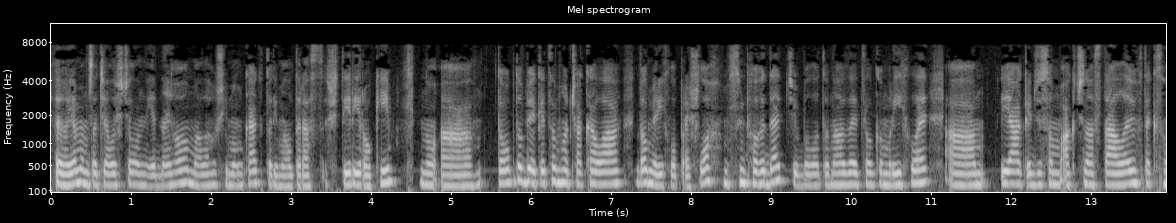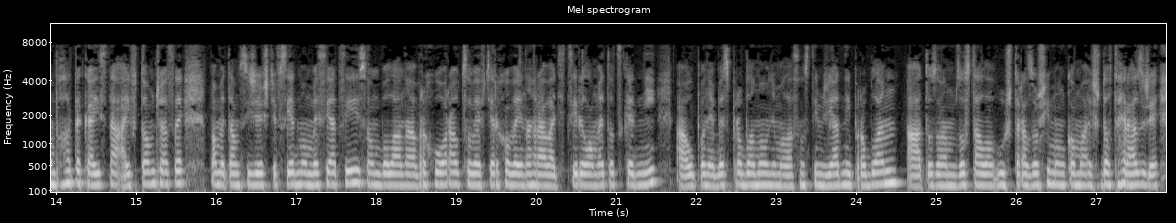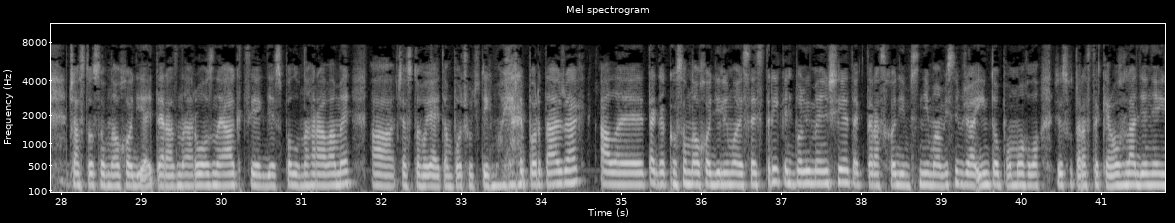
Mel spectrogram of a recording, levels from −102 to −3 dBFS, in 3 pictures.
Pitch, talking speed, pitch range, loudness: 180 Hz, 195 wpm, 170-190 Hz, -27 LUFS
